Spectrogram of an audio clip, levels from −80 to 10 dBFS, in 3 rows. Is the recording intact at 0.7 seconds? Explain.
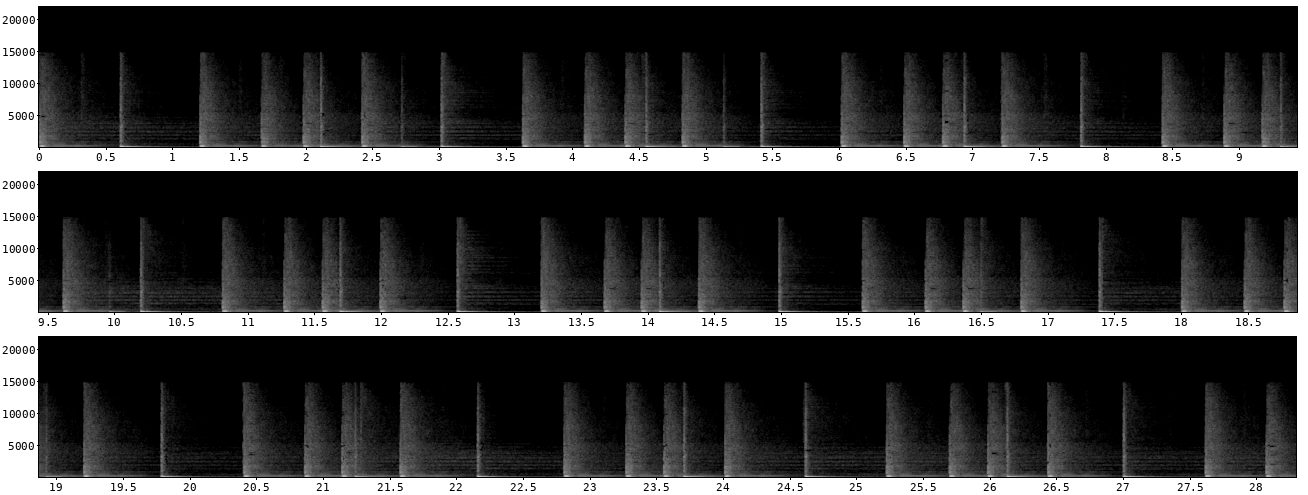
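No. At 0.7 s the music carries the damage that runs through the whole clip, most likely from HE-AAC compression at a low bitrate, around 24 kbps. Only the lower spectrum is truly coded, and the treble is rebuilt by copying lower bands upward. That upper range stays bright but sounds gritty and metallic, with harmonics that fail to line up. A spectrogram would show blocky, repeated-looking texture in the top bands and nothing above 14.9 kHz.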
